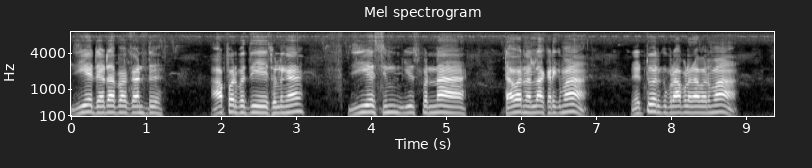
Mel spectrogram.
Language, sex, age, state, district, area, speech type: Tamil, male, 60+, Tamil Nadu, Tiruvarur, rural, spontaneous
